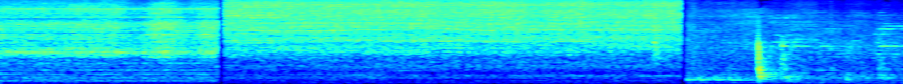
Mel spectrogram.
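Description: Steady workshop hiss that changes abruptly twice. About three-quarters of the way through comes a single sharp wooden knock as a curved wooden moulding strip is handled against a carved wooden door panel.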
